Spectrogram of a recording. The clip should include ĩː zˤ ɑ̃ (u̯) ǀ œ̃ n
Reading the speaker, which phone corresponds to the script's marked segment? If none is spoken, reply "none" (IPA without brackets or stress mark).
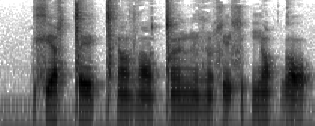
u̯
